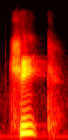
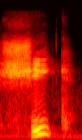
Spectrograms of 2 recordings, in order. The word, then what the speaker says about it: Chic: Cheek, or as some people say, Chad, you should pronounce it, Chic, $9.99.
